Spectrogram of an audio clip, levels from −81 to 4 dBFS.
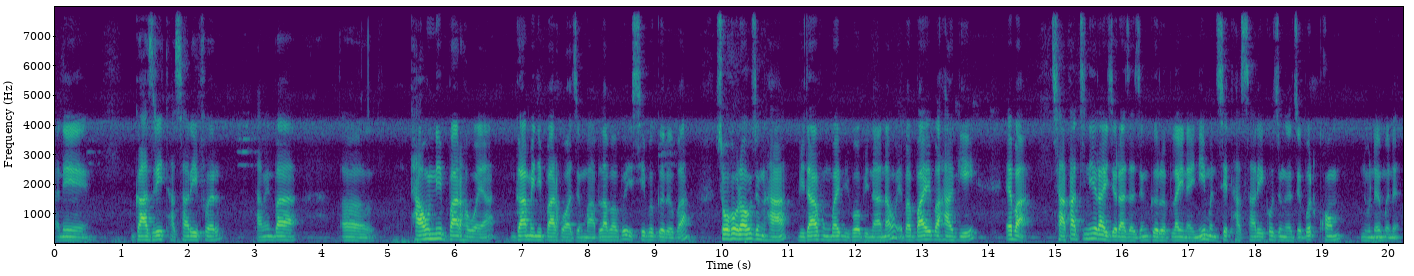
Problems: none marked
